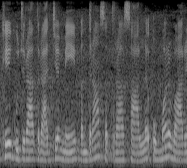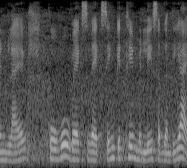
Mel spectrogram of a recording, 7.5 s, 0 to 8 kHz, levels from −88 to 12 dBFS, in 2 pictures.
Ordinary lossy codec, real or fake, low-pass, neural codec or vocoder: none; real; none; none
